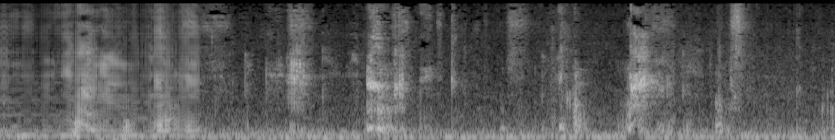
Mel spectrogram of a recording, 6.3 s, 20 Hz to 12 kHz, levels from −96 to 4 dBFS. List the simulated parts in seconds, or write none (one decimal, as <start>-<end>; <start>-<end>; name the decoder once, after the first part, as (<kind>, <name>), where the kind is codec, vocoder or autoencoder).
0.0-1.5 (vocoder, BigVGAN v2)

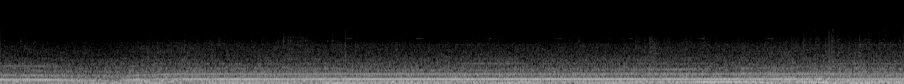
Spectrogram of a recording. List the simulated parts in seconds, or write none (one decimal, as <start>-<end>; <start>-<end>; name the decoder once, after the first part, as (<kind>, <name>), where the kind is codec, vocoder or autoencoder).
none

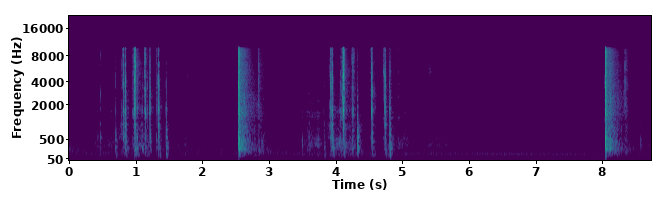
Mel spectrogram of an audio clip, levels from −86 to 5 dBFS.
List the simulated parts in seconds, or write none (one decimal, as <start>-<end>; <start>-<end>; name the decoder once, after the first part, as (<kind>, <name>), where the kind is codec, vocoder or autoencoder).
none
